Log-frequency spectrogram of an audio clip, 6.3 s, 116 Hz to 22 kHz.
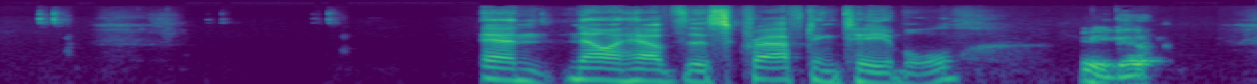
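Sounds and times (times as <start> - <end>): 
quiet computer mouse clicks: 0.2 - 0.4
speech: 2.4 - 5.9.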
